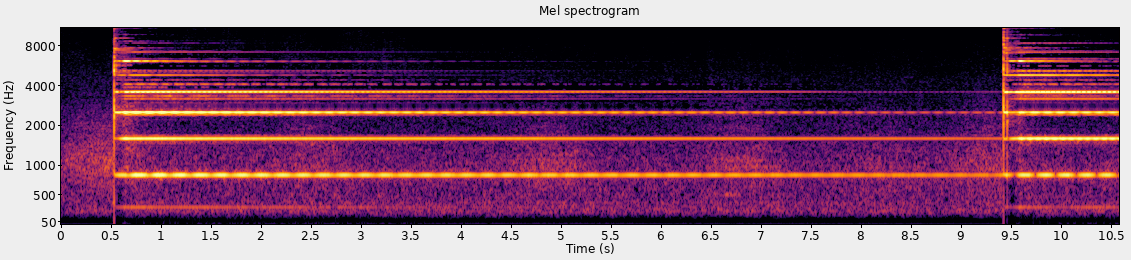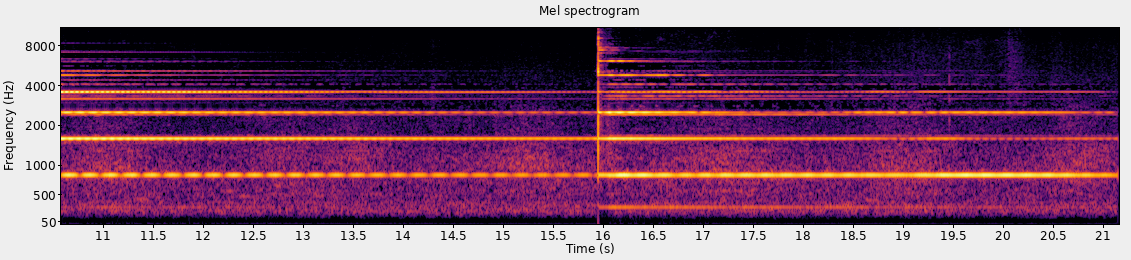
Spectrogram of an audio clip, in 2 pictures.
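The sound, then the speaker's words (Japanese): A bell struck three times, each strike a clear, bright ring with sustained overtones that slowly fade before the next, alone in quiet. “私が鐘を3回鳴らしますから、鐘の音に集中してみてください”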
